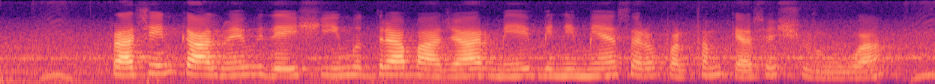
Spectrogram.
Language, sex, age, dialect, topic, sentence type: Hindi, female, 41-45, Hindustani Malvi Khadi Boli, banking, statement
